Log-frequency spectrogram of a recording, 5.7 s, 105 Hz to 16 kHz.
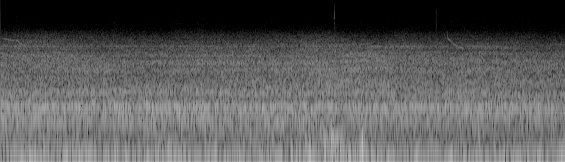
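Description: A British Airways Boeing 777-200 with GEnx engines rolls for departure, its jet engines producing a loud, steady, broadband roar that stays constant throughout.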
